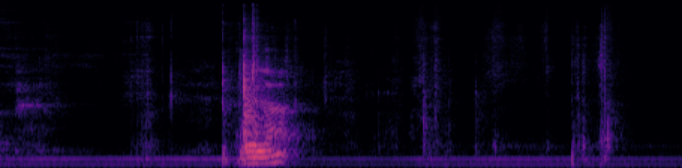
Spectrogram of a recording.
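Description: Scissors snipping through a sheet of card stock while making a folded card, a brief crisp burst of cutting near the middle, close and fairly quiet, with a steady hum underneath and a person speaking briefly.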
